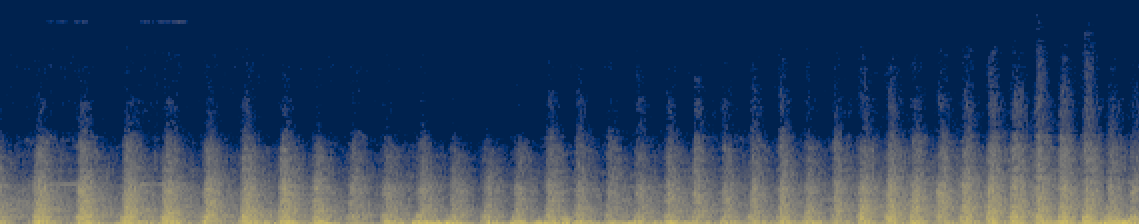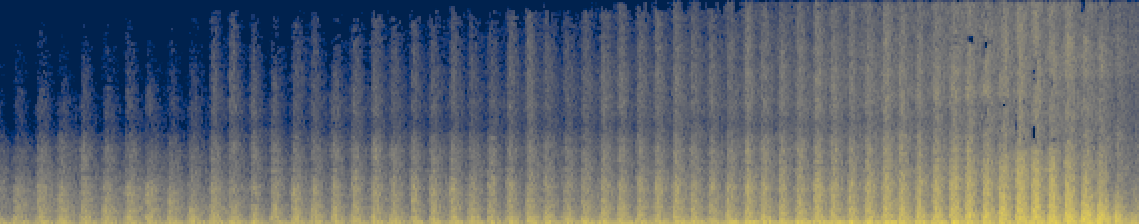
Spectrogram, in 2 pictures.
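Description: Flying Scotsman's three-cylinder steam locomotive exhaust chuffing as it works hard. The beats quicken steadily from about two to about five a second and grow louder and brighter, over a steady hum. The sound drops away abruptly at the very end.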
